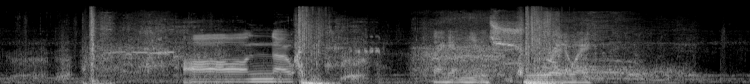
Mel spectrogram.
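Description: Creatures shriek and snarl close by.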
